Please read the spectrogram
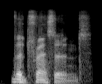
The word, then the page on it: vitrescent: British English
